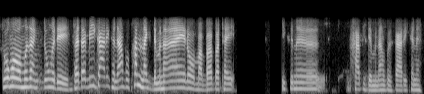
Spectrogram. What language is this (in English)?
Bodo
